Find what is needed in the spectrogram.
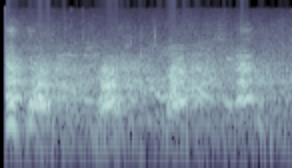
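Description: A dog barking, about five short barks in quick succession.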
